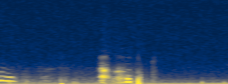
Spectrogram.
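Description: A child's whimpering sobs: a short cry falling in pitch at the start, then two or three brief cries about a second in, over a steady low hum.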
